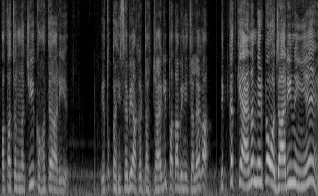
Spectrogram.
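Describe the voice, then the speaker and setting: A man streaming a horror game, commentating live with panicky yelling and crude jokes. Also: sits high, brisk, a little hiss or hum. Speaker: gaming streamer.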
